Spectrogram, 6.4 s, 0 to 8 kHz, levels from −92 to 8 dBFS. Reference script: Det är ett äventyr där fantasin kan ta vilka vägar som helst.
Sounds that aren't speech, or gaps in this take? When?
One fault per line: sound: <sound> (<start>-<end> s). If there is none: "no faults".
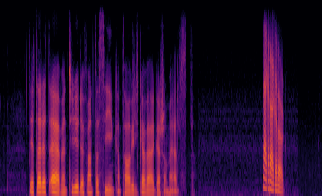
sound: chirp (5.3-5.7 s)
